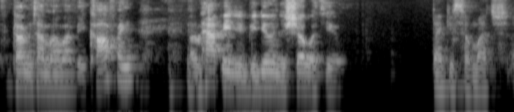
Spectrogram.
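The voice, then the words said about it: Slightly raspy voice. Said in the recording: “I'm getting over a cold, so you guys might hear that my voice is a little raspy.”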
